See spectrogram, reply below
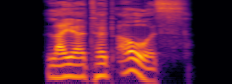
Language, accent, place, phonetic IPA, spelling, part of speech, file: German, Germany, Berlin, [ˌlaɪ̯ɐtət ˈaʊ̯s], leiertet aus, verb, De-leiertet aus.ogg
- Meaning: inflection of ausleiern: 1. second-person plural preterite 2. second-person plural subjunctive II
